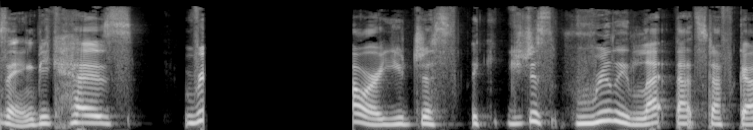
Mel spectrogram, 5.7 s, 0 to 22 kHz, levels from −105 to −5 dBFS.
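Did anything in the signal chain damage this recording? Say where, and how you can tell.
Yes. There's an audio dropout to silence from 1.52 to 2.65 s, just before "you just you just": the speech cuts out mid-flow and the gap is silent, no room tone at all. That points to the input path, likely a lost device link or mute while the recorder kept writing silence, so about 1.1 s is simply gone.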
